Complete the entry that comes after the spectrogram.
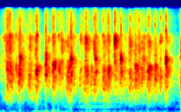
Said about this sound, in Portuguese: Graças a Deus. Pode aplaudir Deus.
